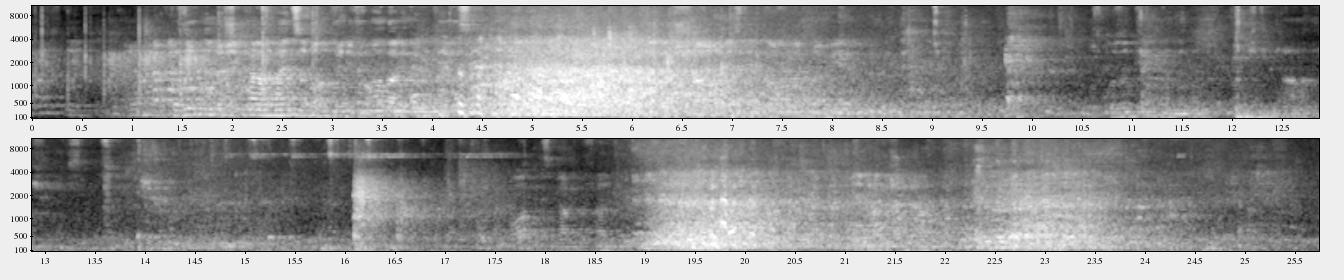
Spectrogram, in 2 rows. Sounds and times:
Speech: 0:00.0 - 0:04.5, 0:05.8 - 0:09.2, 0:09.8 - 0:14.4, 0:17.4 - 0:19.0, 0:20.9 - 0:22.2.

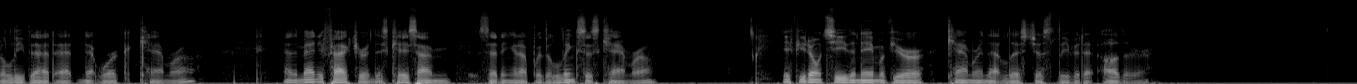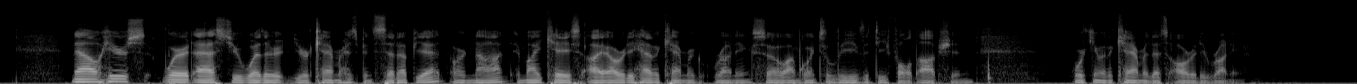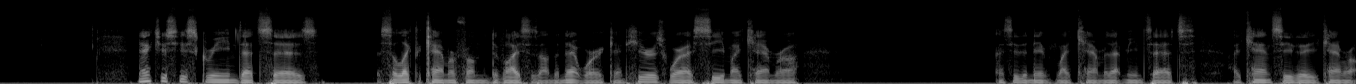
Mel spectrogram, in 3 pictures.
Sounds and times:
Speech: 0:00.0 - 0:02.1, 0:02.8 - 0:06.6, 0:07.8 - 0:11.6, 0:14.3 - 0:23.4, 0:24.3 - 0:26.2, 0:28.5 - 0:35.2, 0:37.1 - 0:40.7.

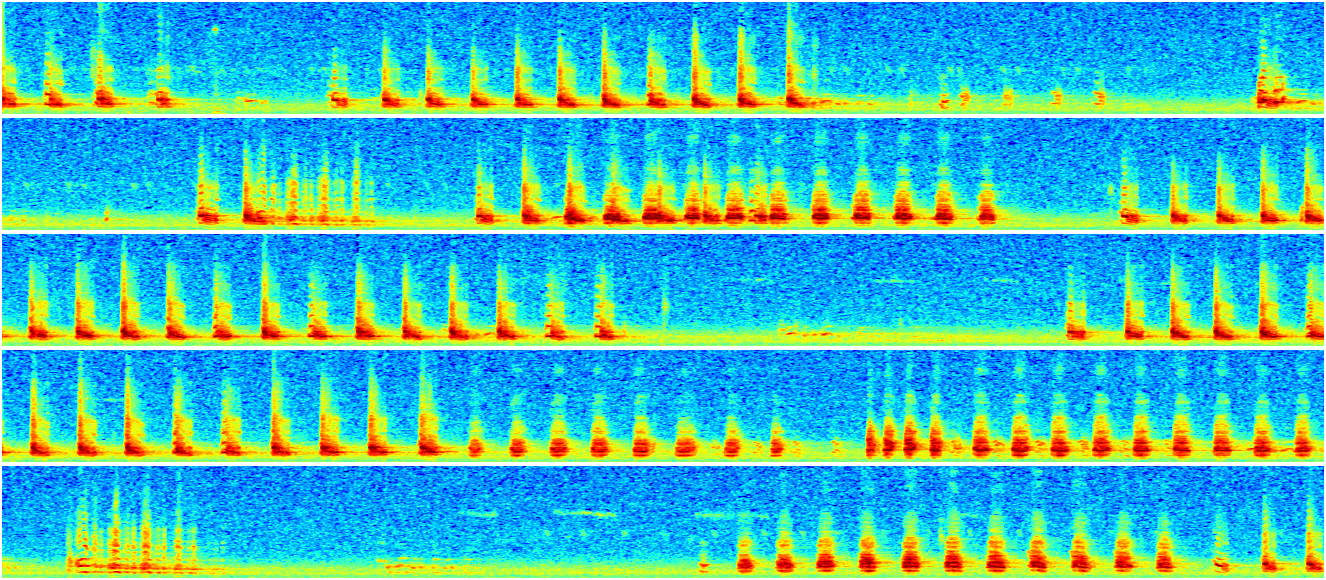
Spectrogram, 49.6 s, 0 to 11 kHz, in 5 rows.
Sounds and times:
Gobble: 0:00.0 - 0:08.4, 0:09.4 - 0:10.1, 0:11.4 - 0:12.8, 0:13.4 - 0:17.5, 0:18.3 - 0:24.6, 0:25.6 - 0:26.9, 0:27.8 - 0:41.4, 0:42.5 - 0:43.2, 0:44.9 - 0:49.5.

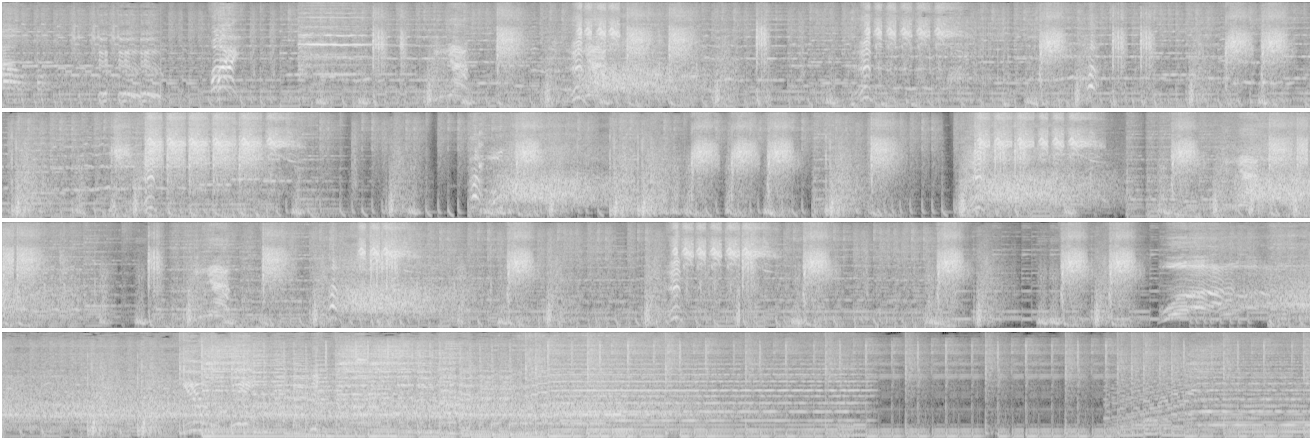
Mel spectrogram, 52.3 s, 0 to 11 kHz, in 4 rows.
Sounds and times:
Music: 0:00.0 - 0:52.3
Speech: 0:02.1 - 0:02.4, 0:41.0 - 0:42.4.

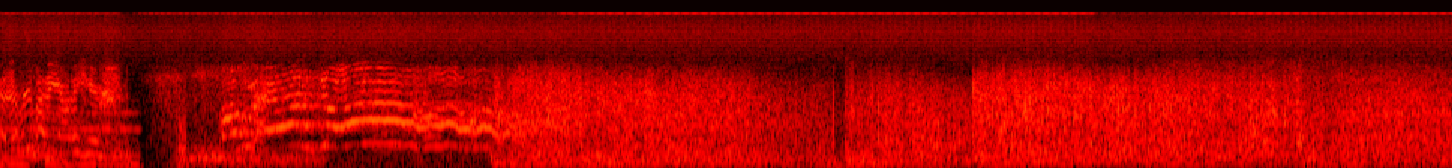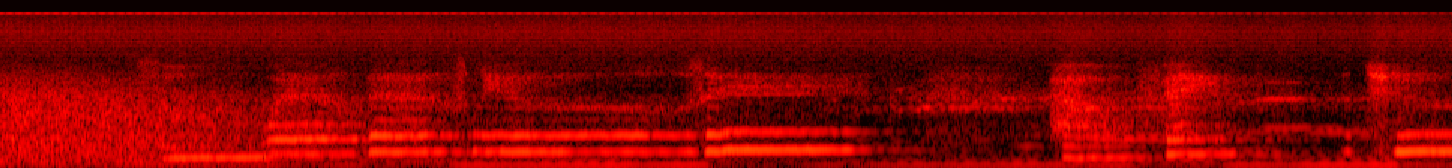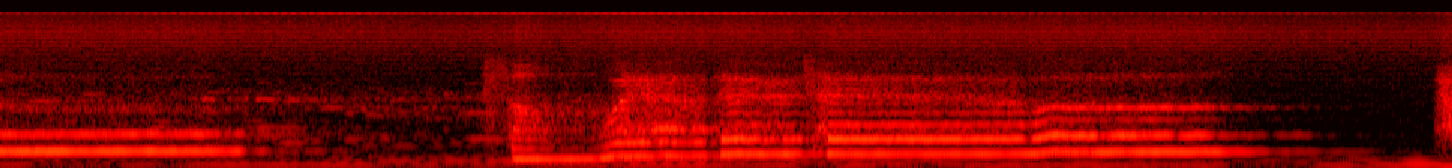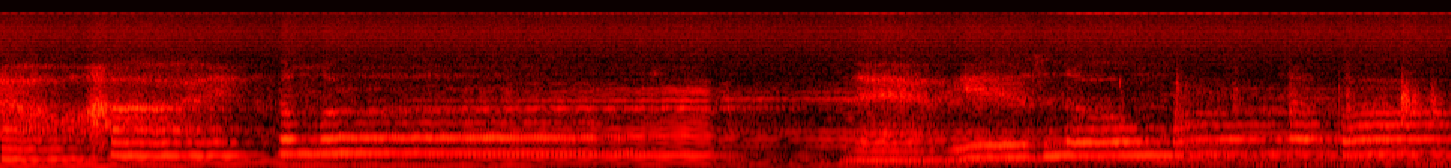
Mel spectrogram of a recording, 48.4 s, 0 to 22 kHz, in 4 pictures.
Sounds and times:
Music: 0:00.0 - 0:01.3, 0:11.3 - 0:48.3.

